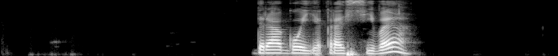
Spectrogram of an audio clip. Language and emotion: Russian, positive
